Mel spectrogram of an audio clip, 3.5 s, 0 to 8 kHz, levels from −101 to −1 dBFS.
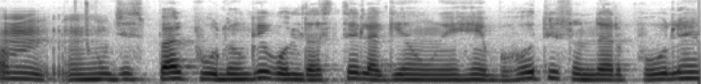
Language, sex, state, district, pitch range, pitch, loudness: Hindi, female, Uttar Pradesh, Varanasi, 180-210 Hz, 190 Hz, -18 LUFS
